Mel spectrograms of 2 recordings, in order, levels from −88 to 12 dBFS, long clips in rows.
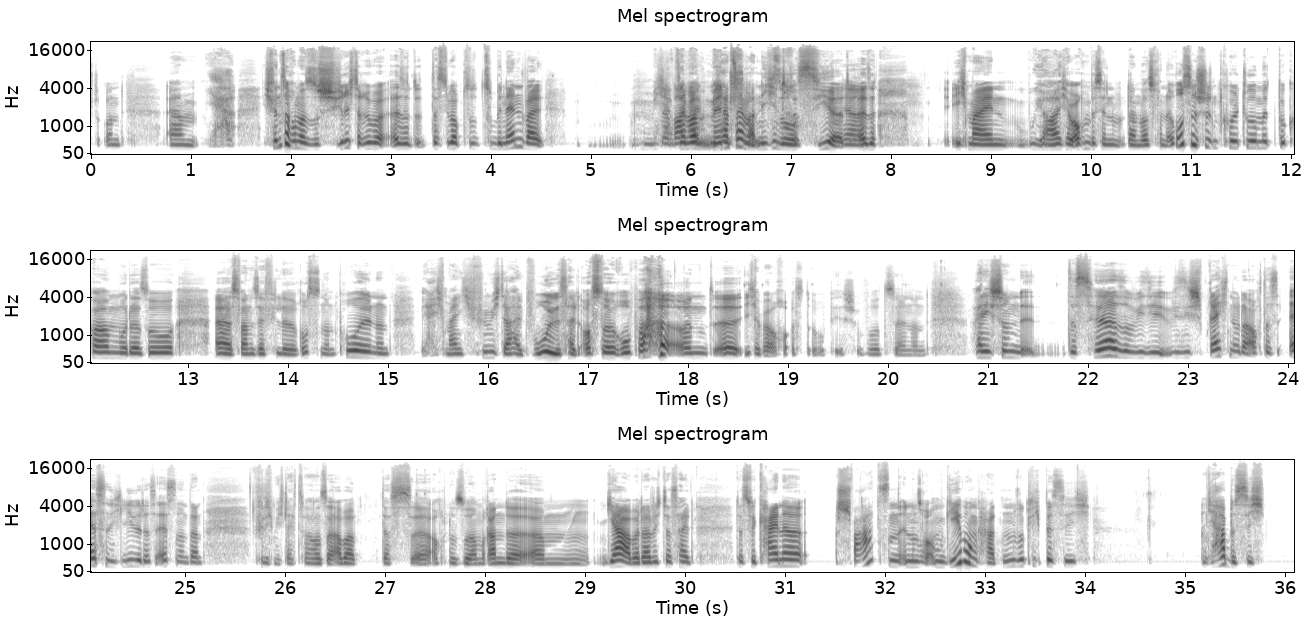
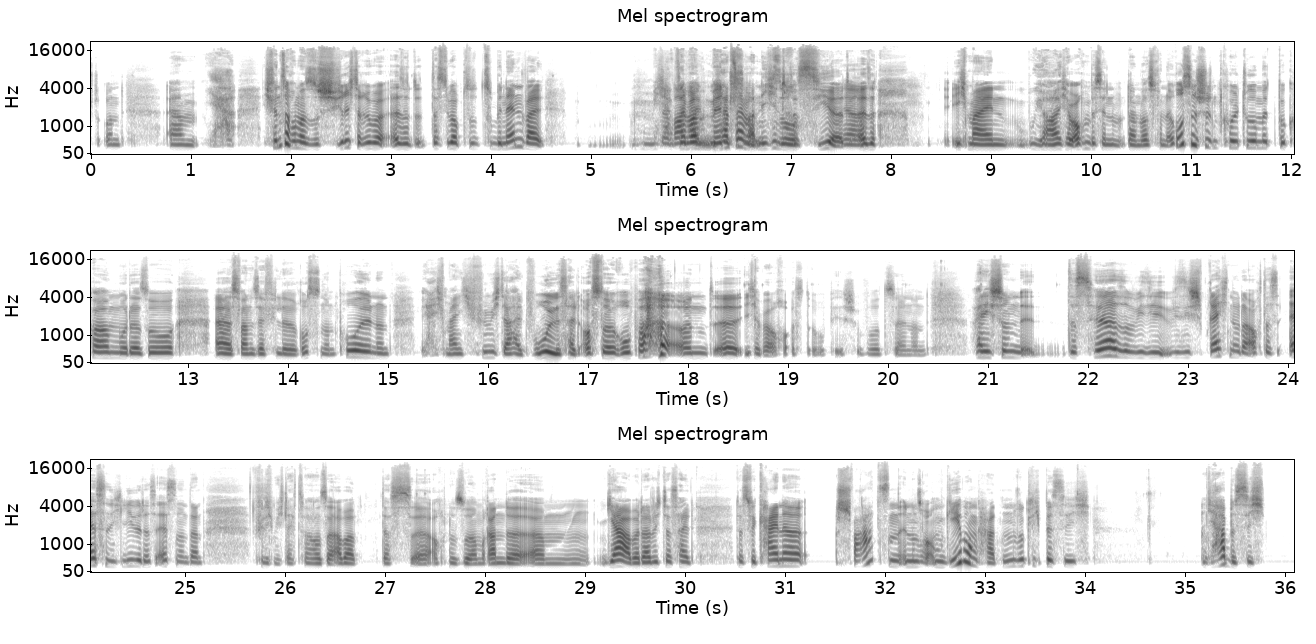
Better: neither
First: thin; very; fading below 350 Hz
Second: thin; very; fading below 350 Hz

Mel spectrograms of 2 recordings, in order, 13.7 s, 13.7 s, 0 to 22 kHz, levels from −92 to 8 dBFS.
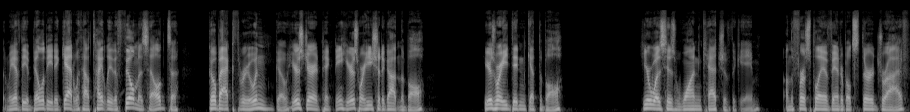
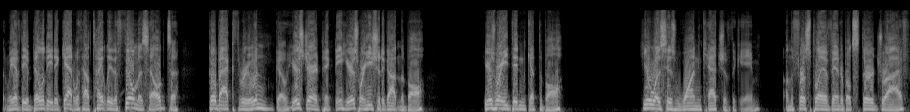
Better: first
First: none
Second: distortion; heavy; 13% of the sound clipped

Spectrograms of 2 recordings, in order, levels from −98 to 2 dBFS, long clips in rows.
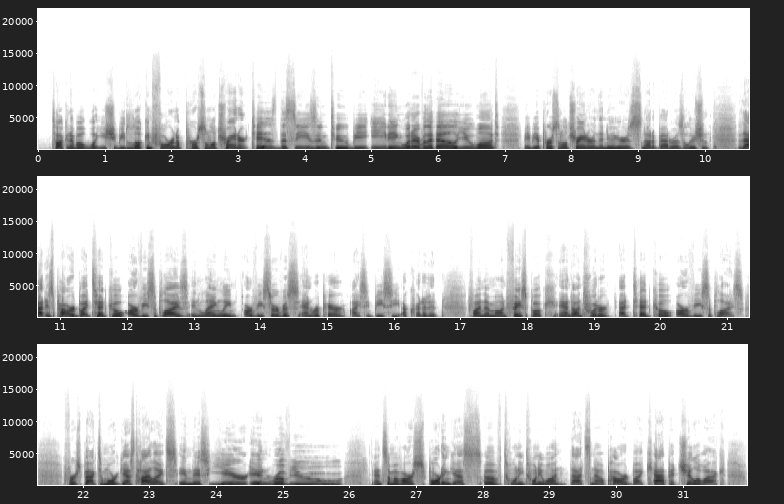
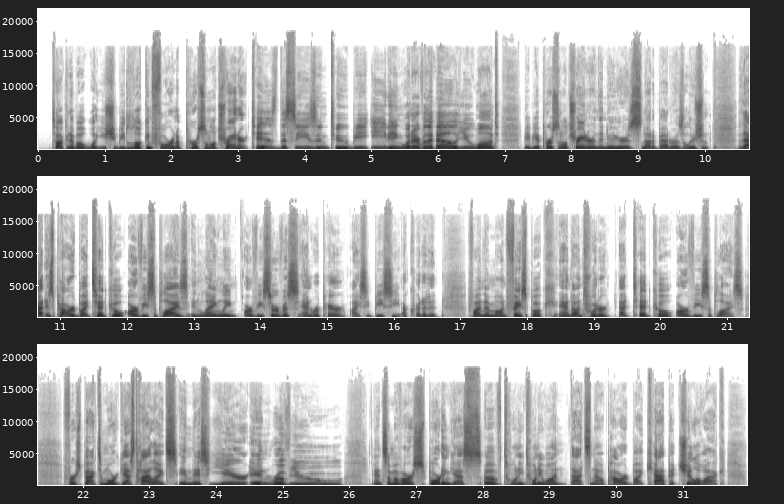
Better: second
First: muffled; very; fading above 2 kHz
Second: none

